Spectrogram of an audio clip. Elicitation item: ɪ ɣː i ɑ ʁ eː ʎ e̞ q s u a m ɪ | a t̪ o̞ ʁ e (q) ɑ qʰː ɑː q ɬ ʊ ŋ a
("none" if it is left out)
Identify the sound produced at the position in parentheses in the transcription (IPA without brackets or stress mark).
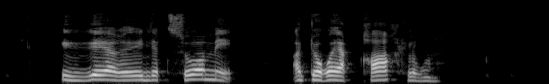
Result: none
